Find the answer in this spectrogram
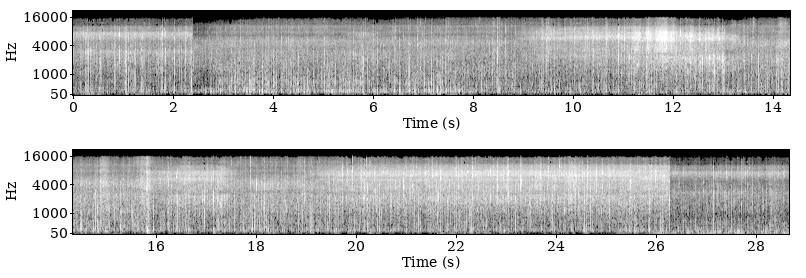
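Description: Steady rain pattering on a camouflage poncho shelter and the wet leaf litter around it, a dense patter of drops, with one sharper drop tap about halfway through.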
